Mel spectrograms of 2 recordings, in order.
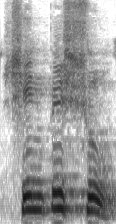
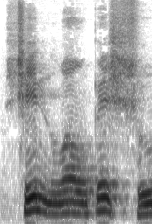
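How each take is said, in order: First: Final সু with a short vowel. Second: Final সু with a long held vowel; one-alif stretch. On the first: Teacher showing learners the quick reading, short final সু. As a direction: cut the last সু short. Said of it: "হরকতের উচ্চারণ তাড়াতাড়ি করতে হয়". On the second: Teacher showing learners the stretch, long final সু. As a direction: draw out the last সু. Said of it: "এখানে এক আলিফ টান হবে". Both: Shown as a demonstration.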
